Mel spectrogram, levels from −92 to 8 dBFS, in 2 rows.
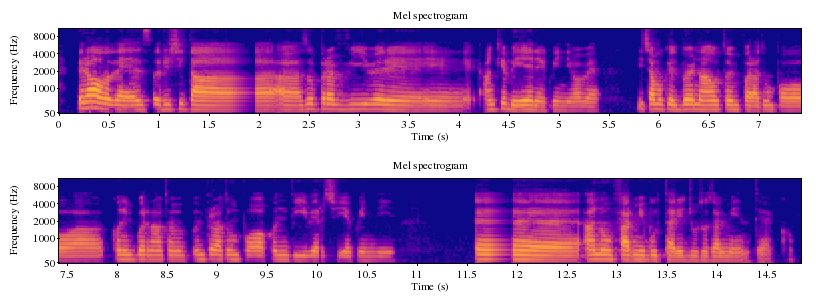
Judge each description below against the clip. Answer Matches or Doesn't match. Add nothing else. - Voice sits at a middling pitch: Matches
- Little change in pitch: Matches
